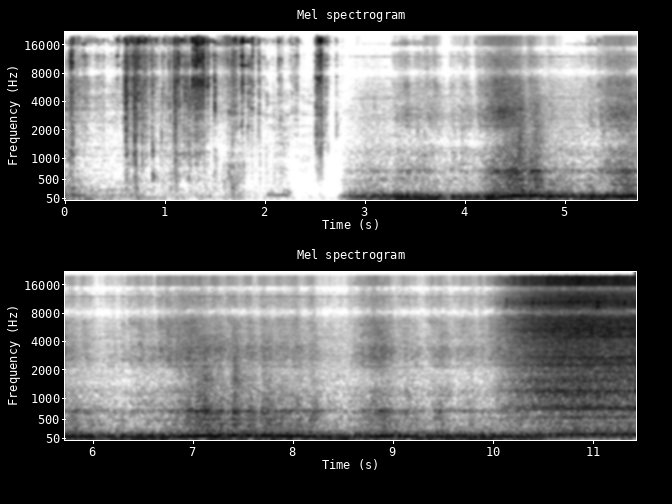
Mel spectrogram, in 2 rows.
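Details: Clicking and rattling at first as a 2001 Mustang Bullitt V8 finally starts in winter on a big battery charger after a dead battery, then settles into a steady, even, deep low-rumbling idle; not revved; normal idle.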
